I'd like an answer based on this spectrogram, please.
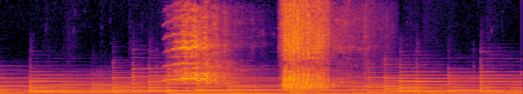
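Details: A horse gives one quavering whinny followed by a harsh, breathy snort, a sound horses use to express emotions and communicate with each other, heard over loud, continuous instrumental music.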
